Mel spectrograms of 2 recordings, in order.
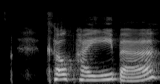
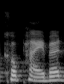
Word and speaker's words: Copaiba: Copaiba, or Copaiba, depending on how you want to pronounce it, either way is fine.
